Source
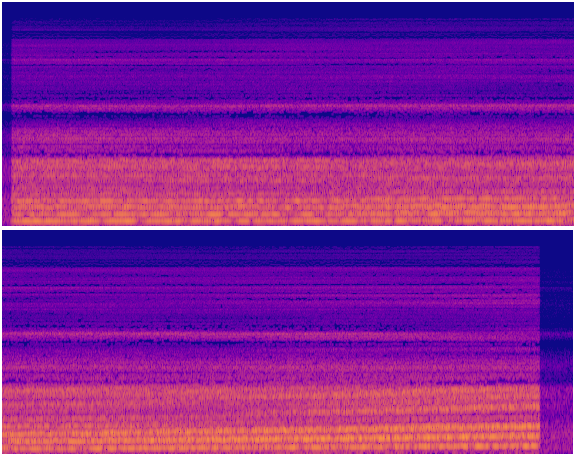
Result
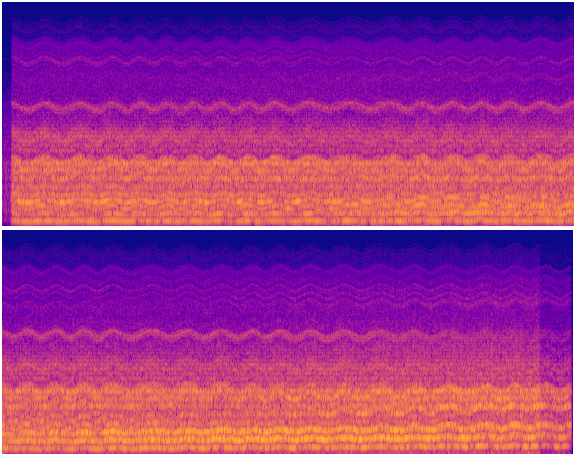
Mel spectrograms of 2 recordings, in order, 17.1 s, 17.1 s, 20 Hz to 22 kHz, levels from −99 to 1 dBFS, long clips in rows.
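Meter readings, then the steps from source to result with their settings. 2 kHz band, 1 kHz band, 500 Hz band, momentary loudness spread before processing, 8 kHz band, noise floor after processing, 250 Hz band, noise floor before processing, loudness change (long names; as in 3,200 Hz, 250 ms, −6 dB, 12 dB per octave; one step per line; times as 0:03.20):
+13.5 dB, +12.5 dB, +10.0 dB, 6 LU, can't be measured, −26 dBFS, +8.5 dB, −37 dBFS, +9.5 dB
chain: tape wow and flutter 96 cents
dead-zone distortion −55.5 dBFS
single-tap delay 464 ms −7.5 dB
mid-hump overdrive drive 17 dB, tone 1,500 Hz, clips at −16 dBFS
comb filter 6.9 ms
level +4.5 dB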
